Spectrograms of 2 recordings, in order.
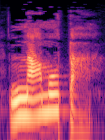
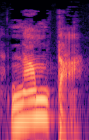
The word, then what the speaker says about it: নামতা: কিন্তু এটির সঠিক উচ্চারণ হবে রসগোল্লা আবার অনেকেই নামওতা উচ্চারণ করে থাকি কিন্তু এই উচ্চারণটি সঠিক নয় সঠিক উচ্চারণ হবে নামতা পরেরটি সমব্যাথী সমব্যাথী নয় সমবেথি এটি হবে সঠিক উচ্চারণ।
